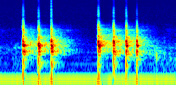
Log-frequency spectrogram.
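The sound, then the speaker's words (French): Loud, firm knocking on a door in two bursts: three quick raps, a short pause, then four more, each hit sharp and resonant, with no voices. “Il n'y fait pas attention, mais on frappe plus fort.”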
